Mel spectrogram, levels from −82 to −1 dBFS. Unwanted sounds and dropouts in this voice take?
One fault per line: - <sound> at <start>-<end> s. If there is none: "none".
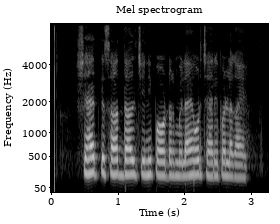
none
